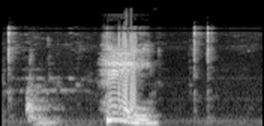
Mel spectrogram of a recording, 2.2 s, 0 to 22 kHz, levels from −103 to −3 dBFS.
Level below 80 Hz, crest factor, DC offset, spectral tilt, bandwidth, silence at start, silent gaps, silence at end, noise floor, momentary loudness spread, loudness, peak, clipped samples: -50 dBFS; 20 dB; under 0.1%; -3.5 dB/octave; 14.5 kHz; 0.05 s; none; 0.4 s; -36 dBFS; 19 LU; -14 LUFS; 0 dBFS; under 0.1%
